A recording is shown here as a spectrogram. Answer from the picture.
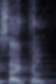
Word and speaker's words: cycle: चक्र, घुमाने के लिए साइकिल। क्लियर है। तो सी के बाद अगर EIY हो तो सी का उच्चारण उस शब्द में स होता है, जैसे कि CITY city, CENT Saint, CYCLE साइकिल।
